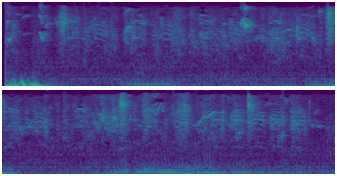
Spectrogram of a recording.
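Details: Village weavers in an outdoor mixed aviary keep up a steady, busy chatter of high, scratchy chirps and buzzy notes, over a faint steady hiss and occasional low thumps.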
